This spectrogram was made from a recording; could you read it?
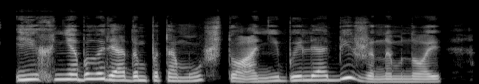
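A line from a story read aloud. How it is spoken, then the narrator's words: Plain. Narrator (Russian): ответила она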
